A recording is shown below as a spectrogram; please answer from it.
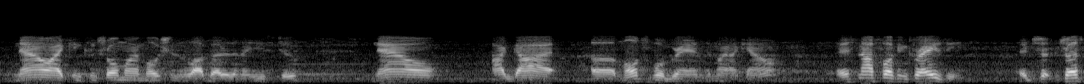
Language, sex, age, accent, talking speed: English, male, 20-39, American, 150 wpm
